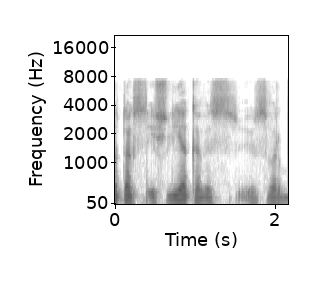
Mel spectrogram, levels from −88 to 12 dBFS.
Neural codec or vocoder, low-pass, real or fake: none; 7.2 kHz; real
